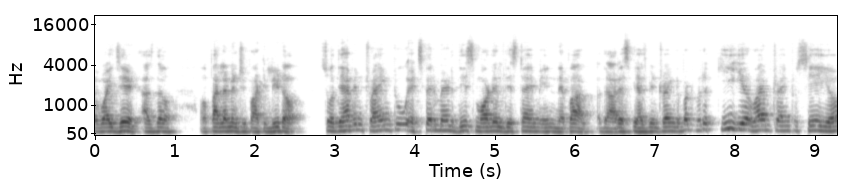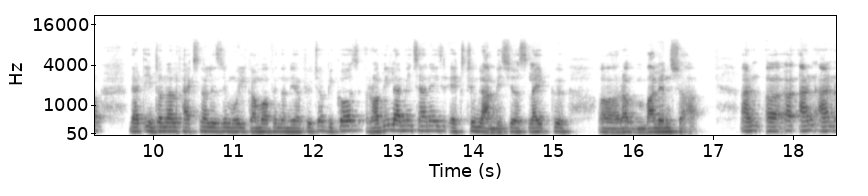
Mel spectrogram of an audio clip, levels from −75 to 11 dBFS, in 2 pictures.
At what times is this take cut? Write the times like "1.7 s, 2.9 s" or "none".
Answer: none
